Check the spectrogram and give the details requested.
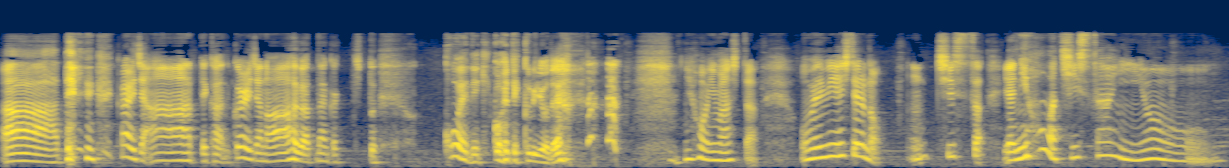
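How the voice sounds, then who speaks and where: A woman's voice: mid-range voice, animated, moderate pace, fairly bright tone, faint music behind. A young woman hosting a casual live stream, chatting with viewers and reading their comments aloud. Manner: chatty, reads viewer comments aloud, exclaims and laughs often.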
